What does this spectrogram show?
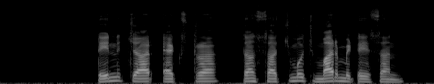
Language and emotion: Punjabi, neutral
